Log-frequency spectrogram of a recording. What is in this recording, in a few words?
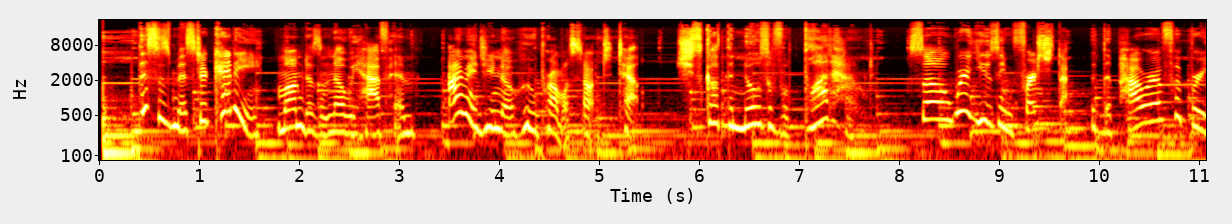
Commercial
